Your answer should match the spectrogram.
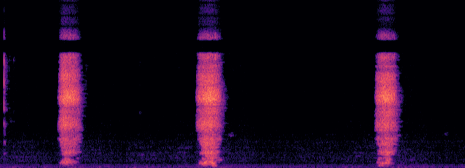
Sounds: Sniff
